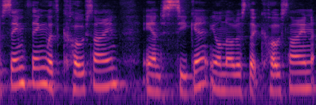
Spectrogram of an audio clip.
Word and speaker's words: secant: This is pronounced secant.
